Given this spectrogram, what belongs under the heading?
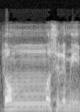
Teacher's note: میم ساکن کے بعد میم مشدد ہے، ادغام باغنا کریں گے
